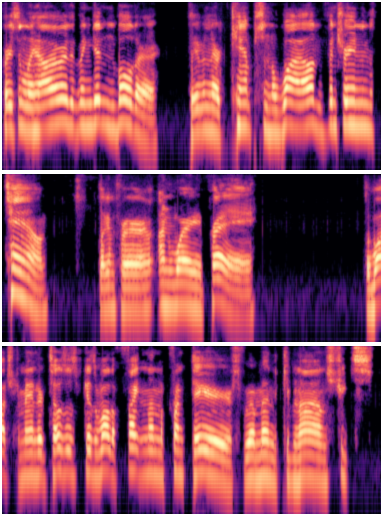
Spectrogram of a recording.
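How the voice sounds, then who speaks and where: A man's voice: high-pitched, normal speed, clear, resonant tone, no echo, lightly acted. A man voicing a secretive middle-aged male town merchant in an old-fashioned 1930s newscaster manner. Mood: confiding.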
